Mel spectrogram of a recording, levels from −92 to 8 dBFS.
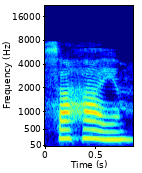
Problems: background sounds at intervals, low volume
